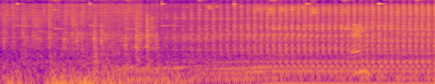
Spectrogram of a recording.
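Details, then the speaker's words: Hyundai Elantra bought back as a non-runner, started after adding motor oil: catches and settles into a rapid steady knock over a rough low rumble; bearings damaged from running with almost no oil; more oil added to try to quiet the knock. "We got it started. However, we got a little bit of knocking. Definitely knocking. Let's get a little bit more oil in there now that we know it'll start. And see if we can get that knock away."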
